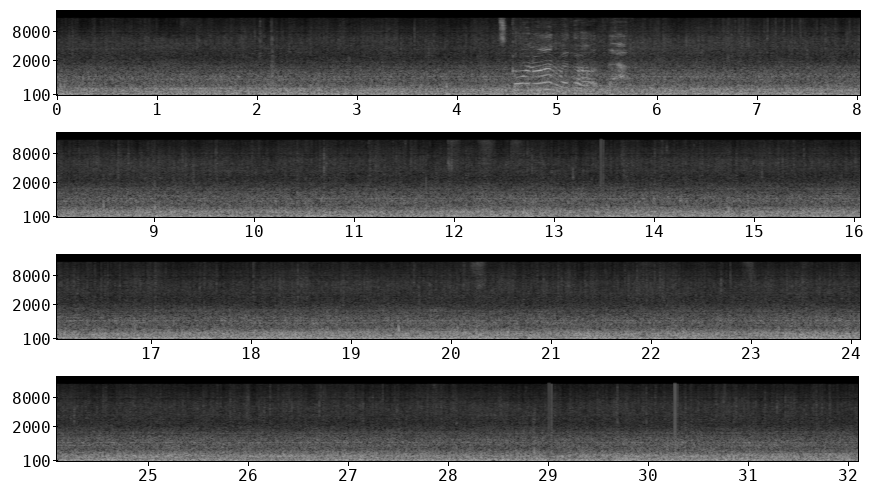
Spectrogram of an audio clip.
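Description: Steady road and engine noise inside a moving car's cabin, a continuous low rumble. A short wavering pitched sound comes in about five seconds in, lasting about a second.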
